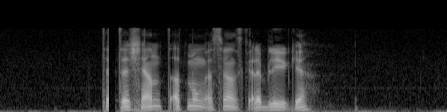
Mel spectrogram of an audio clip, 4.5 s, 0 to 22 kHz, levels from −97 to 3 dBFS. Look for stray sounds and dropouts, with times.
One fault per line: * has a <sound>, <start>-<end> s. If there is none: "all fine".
* has a dropout, 1.1-1.1 s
